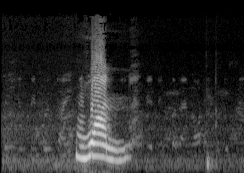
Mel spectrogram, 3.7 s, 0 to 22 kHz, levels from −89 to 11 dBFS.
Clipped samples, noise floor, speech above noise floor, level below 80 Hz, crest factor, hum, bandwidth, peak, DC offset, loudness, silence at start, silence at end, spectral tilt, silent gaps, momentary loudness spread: under 0.1%; -49 dBFS; 38 dB; -60 dBFS; 16 dB; none; 16 kHz; 0 dBFS; under 0.1%; -11 LUFS; 1.15 s; 0.55 s; -3.5 dB/octave; none; 17 LU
